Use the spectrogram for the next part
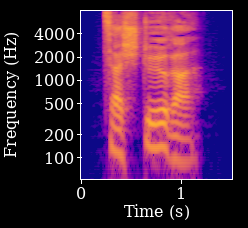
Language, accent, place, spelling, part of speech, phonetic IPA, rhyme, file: German, Germany, Berlin, Zerstörer, noun, [t͡sɛɐ̯ˈʃtøːʁɐ], -øːʁɐ, De-Zerstörer.ogg
- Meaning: 1. agent noun of zerstören 2. destroyer (that who/which destroys) 3. heavy fighter (a type of fighter-aircraft)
